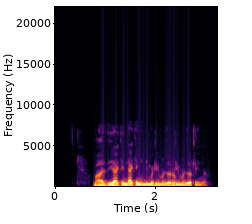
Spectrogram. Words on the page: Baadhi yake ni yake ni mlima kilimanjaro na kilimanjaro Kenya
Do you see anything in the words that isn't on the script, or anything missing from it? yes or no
no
